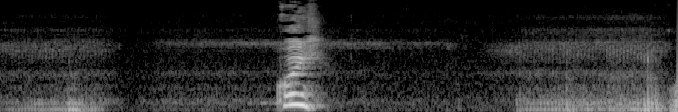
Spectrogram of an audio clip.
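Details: American Bulldog named Bruno snoring while asleep on a couch indoors: low rumbling snore breaths at the start and end, broken by a sharp harmonic human voice calling its name in the middle.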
